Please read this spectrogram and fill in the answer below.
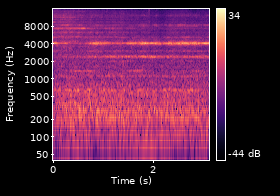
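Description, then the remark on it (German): A loud, sustained high-pitched squeal of train wheels grinding on rails, ringing steadily over a heavy rumbling roar of the moving train for the whole stretch, with no voices. The train is travelling from St. Moritz back up to the Bernina Pass. “Pfeift bei der SBB auch so? Ja, ah, selbstverständlich, das muss so tönen, das ist Eisenbahn.”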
